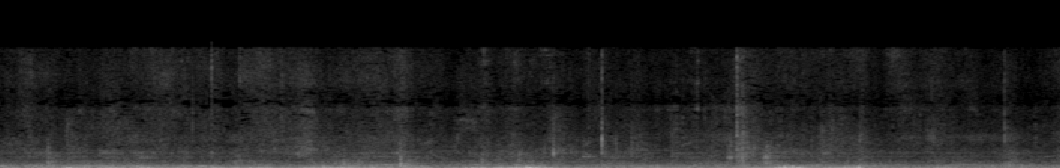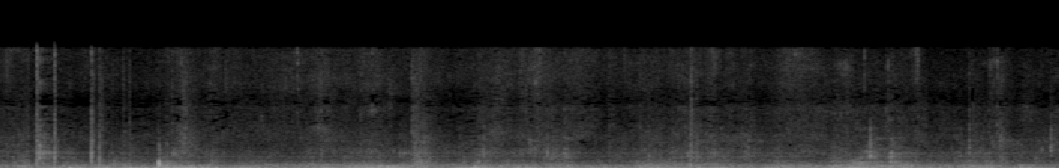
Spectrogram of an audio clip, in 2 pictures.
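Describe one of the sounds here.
A crowd murmurs quietly in a large room.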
